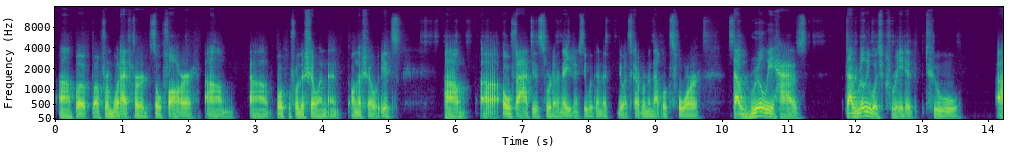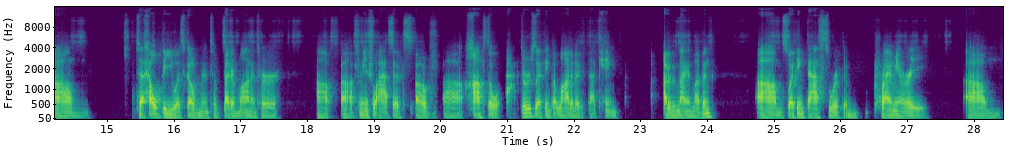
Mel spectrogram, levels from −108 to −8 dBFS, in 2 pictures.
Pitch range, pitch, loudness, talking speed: 70-75 Hz, 70 Hz, -26 LUFS, 175 wpm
